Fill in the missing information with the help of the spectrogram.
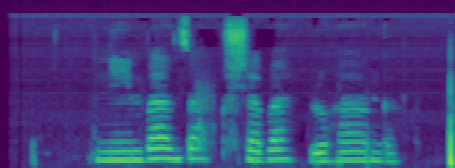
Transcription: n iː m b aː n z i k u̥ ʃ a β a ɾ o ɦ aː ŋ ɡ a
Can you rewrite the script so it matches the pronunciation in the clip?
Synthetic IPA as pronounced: n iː m b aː n z a k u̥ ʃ a β a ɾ u ɦ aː ŋ ɡ a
